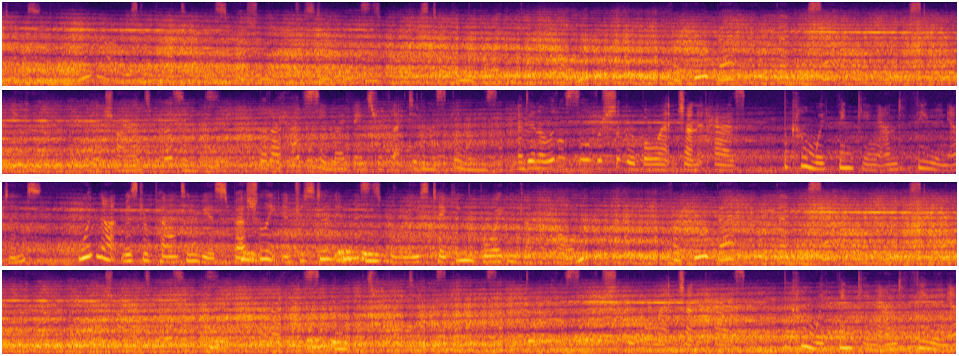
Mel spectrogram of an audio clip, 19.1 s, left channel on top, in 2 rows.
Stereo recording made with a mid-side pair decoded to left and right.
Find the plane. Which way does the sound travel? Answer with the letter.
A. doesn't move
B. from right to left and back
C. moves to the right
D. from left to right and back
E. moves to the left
C.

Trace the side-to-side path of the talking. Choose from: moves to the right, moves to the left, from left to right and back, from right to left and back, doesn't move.
from right to left and back.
